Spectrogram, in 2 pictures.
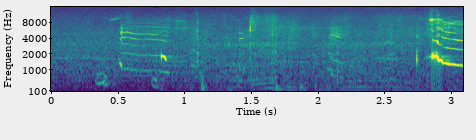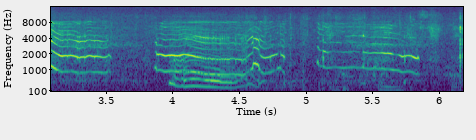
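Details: Seven-week-old Beagle puppies from litter F whine and yelp in short, high, falling cries. Several separate wavering whimpers come in bursts, with a sharper squeal near the middle and quiet rustling between them.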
